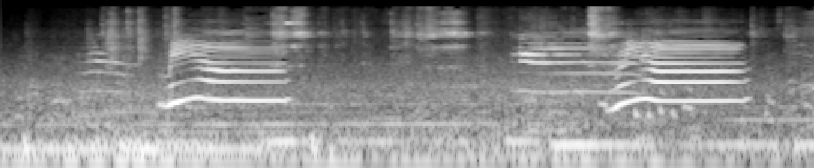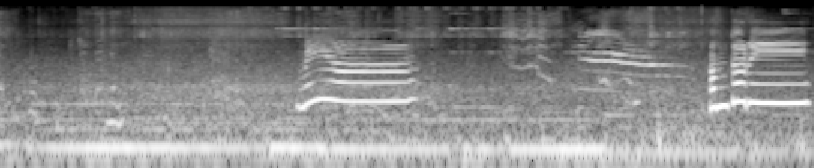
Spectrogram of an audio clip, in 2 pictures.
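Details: Domestic cat giving a series of sharp, rising meows, about five calls spaced a few seconds apart, some short and clipped, over a steady low background hum with faint other sounds.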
